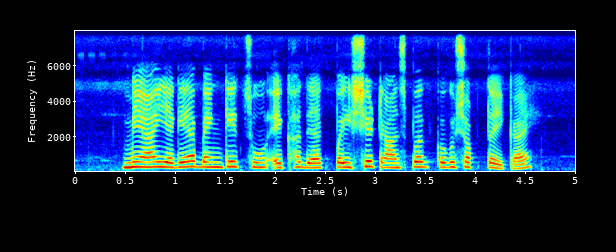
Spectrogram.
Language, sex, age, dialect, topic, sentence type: Marathi, female, 18-24, Southern Konkan, banking, statement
